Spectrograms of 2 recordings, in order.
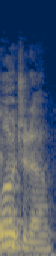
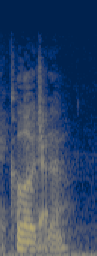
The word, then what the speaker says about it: Calogero: Is Calogero, is that how you say it? Calogero, yeah. That's how you would say it if you're Italian. Yeah, Calogero.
